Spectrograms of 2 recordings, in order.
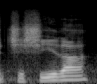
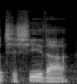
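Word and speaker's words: Chillida: Uh, so that's like a double L, which means you could pronounce it depending on your accent as like an SH or as a Y.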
